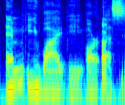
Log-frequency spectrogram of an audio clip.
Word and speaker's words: Mayer: But no, it's all in Mayer. the Oscar Mayer, but you pronounce it Meyer.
